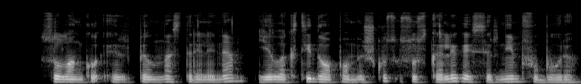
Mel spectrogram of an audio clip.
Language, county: Lithuanian, Panevėžys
